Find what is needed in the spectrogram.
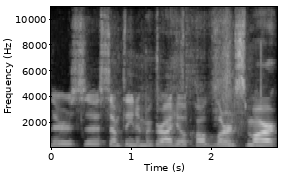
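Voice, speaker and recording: There is audible room echo around this man's fairly low-pitched voice. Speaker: university statistics lecturer. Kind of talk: lecture. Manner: slow; halting, many fillers.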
